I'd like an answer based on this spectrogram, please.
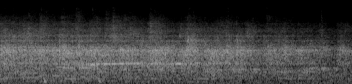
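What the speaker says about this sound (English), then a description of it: "Let's give her a round of applause." Broad, even clapping from a crowd, holding steady before easing off slightly toward the end.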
